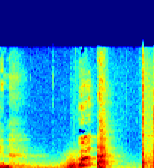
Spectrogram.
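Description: A short non-word vocal sound from a man about a second in, with a soft low thud just before it. A sharp click comes near the end.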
